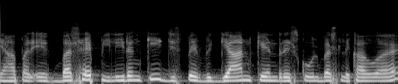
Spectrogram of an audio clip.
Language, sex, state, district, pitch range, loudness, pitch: Hindi, male, Chhattisgarh, Bastar, 165-185 Hz, -15 LUFS, 175 Hz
